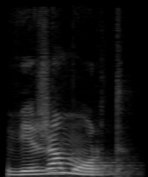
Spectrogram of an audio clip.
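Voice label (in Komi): "вежа морт", female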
